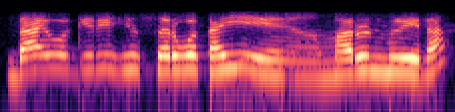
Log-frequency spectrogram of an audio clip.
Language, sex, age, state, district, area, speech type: Marathi, female, 30-45, Maharashtra, Hingoli, urban, conversation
